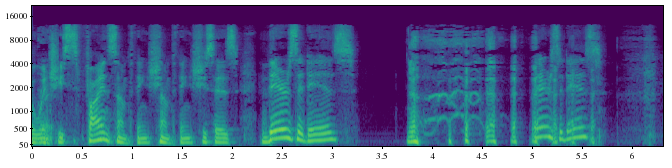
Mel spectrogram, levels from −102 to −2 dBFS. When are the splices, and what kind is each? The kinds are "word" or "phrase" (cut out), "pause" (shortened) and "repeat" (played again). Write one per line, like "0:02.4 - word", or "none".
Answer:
0:01.3 - repeat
